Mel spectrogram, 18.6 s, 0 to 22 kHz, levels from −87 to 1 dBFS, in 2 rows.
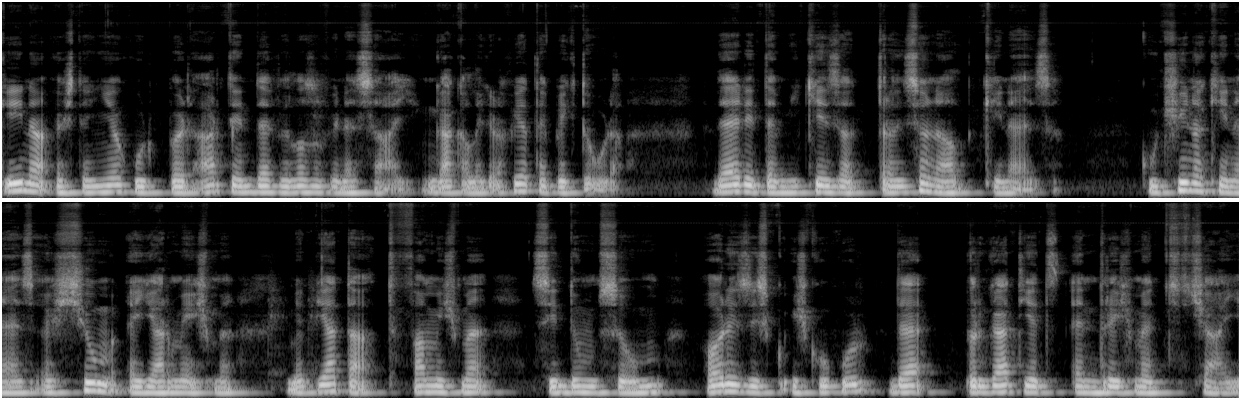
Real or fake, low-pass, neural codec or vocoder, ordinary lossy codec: real; none; none; none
